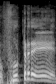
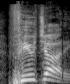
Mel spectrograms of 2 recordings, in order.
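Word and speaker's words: future: थे ना रूल में एफ यू टी यू टी यू आर ई। क्या पढ़ेंगे इसको? फुटरे नहीं फ्यूचर। यानी आर ई से पहले टी यू रहता है। तो इस टी यू का उच्चारण क्या होगा? च होगा। ठीक है?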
